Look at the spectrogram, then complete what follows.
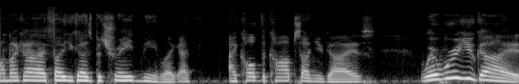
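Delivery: frantic outburst sounding betrayed. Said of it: "and she's like".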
